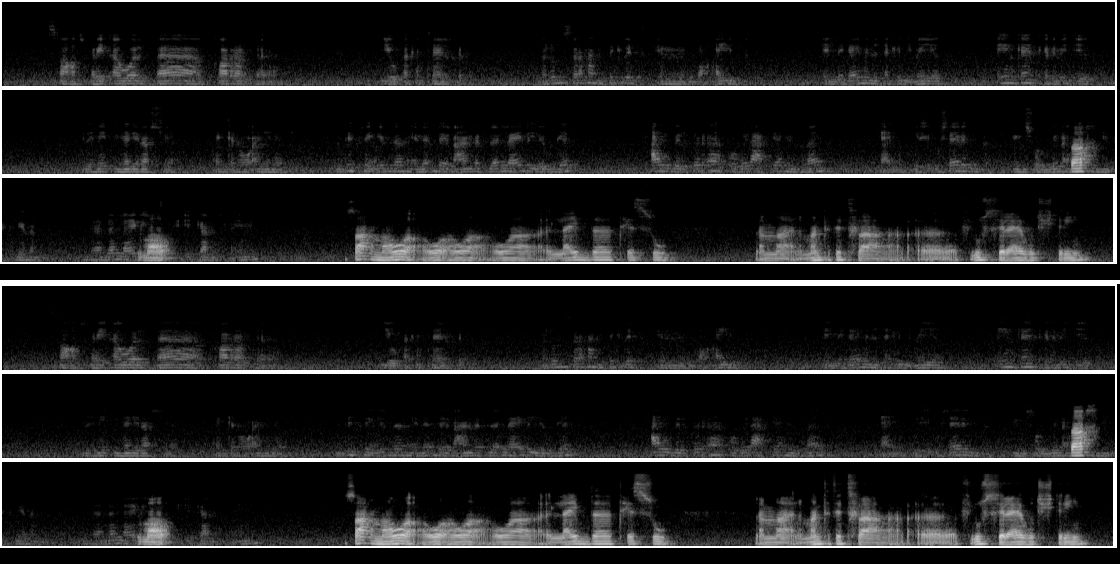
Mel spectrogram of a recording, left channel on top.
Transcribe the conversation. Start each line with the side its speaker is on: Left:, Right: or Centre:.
Left: صعد فريق أول فقرر آه، يبقى كابتن الفرقة بشوف الصراحة إن فكرة إن اللعيب اللي جاي من الأكاديمية أيا كانت أكاديمية إيه اكاديميه النادي نفسه يعني ايا كان هو اي نادي بتفرق جدا ان انت يبقى عندك ده اللعيب اللي بجد حابب الفرقه وبيلعب فيها من زمان يعني وش- وشارب من شربنا واكل
Right: صح
Left: من اكلنا ده ده اللعيب
Right: ما
Left: اللي يستحق
Right: هو
Left: يكمل فاهمني
Right: صح ما هو هو هو هو اللعيب ده تحسه لما لما انت تدفع آه، فلوس في لعيب وتشتريه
